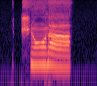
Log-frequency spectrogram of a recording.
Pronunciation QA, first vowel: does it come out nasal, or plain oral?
nasal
